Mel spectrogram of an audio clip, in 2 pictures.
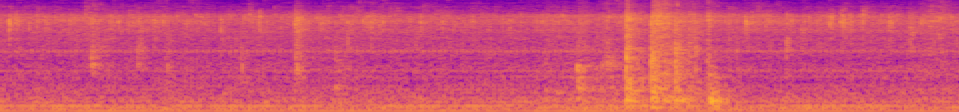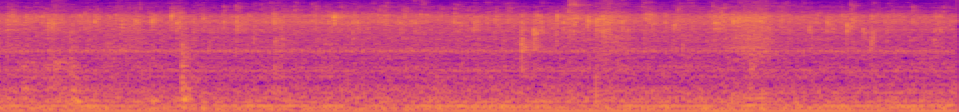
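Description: Onion, ginger and garlic sizzling steadily in hot oil in a rice cooker, over a steady low hum. A brief louder knock about two and a half seconds in.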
